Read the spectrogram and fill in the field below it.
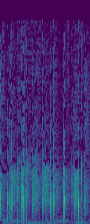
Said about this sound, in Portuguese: Chegou o momento mais esperado do programa. Rapaz, palmas.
